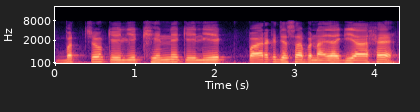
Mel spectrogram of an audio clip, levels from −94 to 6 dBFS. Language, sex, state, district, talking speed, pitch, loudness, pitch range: Hindi, male, Punjab, Fazilka, 155 wpm, 150 Hz, -13 LUFS, 145-155 Hz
